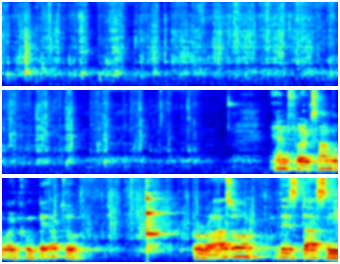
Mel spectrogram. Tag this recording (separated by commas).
Speech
